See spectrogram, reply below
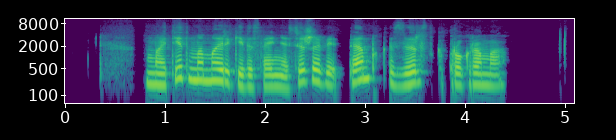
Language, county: Lithuanian, Kaunas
